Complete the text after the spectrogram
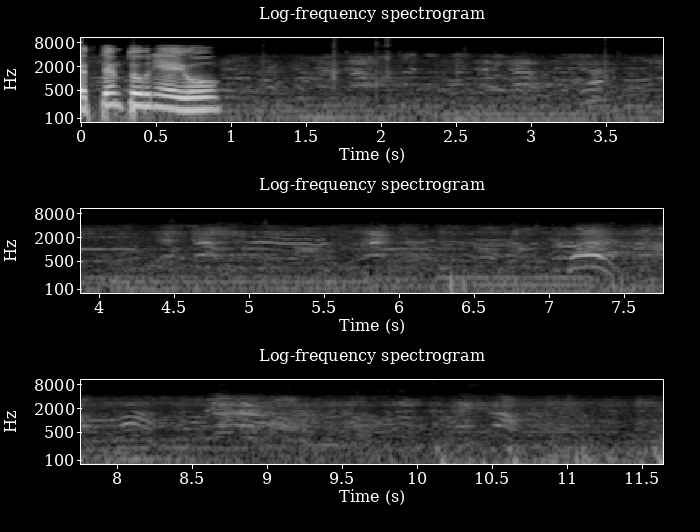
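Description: Men shout to each other faintly across an open pitch.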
